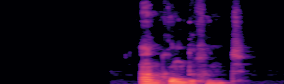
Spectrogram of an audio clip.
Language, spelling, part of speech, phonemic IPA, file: Dutch, aankondigend, verb, /ˈaŋkɔndəɣənt/, Nl-aankondigend.ogg
- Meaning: present participle of aankondigen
